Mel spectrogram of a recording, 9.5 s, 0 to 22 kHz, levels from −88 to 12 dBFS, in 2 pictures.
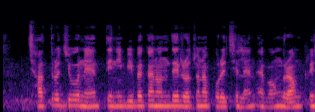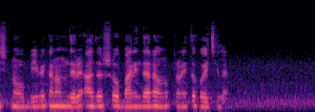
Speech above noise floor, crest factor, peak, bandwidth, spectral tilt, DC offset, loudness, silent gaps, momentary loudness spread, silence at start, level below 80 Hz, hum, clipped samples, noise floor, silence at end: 26 dB; 18 dB; -8 dBFS; 9.4 kHz; -6.5 dB/octave; under 0.1%; -26 LUFS; none; 8 LU; 0.25 s; -54 dBFS; none; under 0.1%; -51 dBFS; 0.3 s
